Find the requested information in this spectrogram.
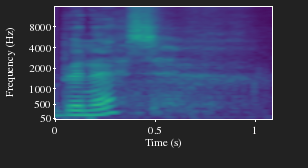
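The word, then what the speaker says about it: Byrness: um bellingham just downed it there to baness i'm reliably informed that's how you pronounce best of those days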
